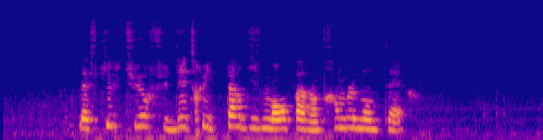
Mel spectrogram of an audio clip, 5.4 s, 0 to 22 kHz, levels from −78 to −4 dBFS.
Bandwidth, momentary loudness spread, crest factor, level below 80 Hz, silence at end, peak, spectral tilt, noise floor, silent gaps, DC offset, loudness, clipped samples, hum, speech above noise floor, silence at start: 14.5 kHz; 11 LU; 20 dB; -54 dBFS; 1.3 s; -8 dBFS; -6.5 dB/octave; -60 dBFS; none; under 0.1%; -27 LUFS; under 0.1%; none; 34 dB; 0.8 s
